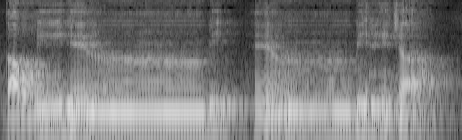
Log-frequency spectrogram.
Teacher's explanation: بعض قراء دونوں کو ملا کے یوں پڑھتے ہیں، ترمیہم ہونٹوں کو بند کر لیتے ہیں. بعض قراء جو الازہری ہیں وہ میم ساکن کے بعد با آنے کی وجہ سے بیچ میں ہونٹوں کے بیچ میں گیپ لاتے ہیں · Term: اخفاء شفوی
